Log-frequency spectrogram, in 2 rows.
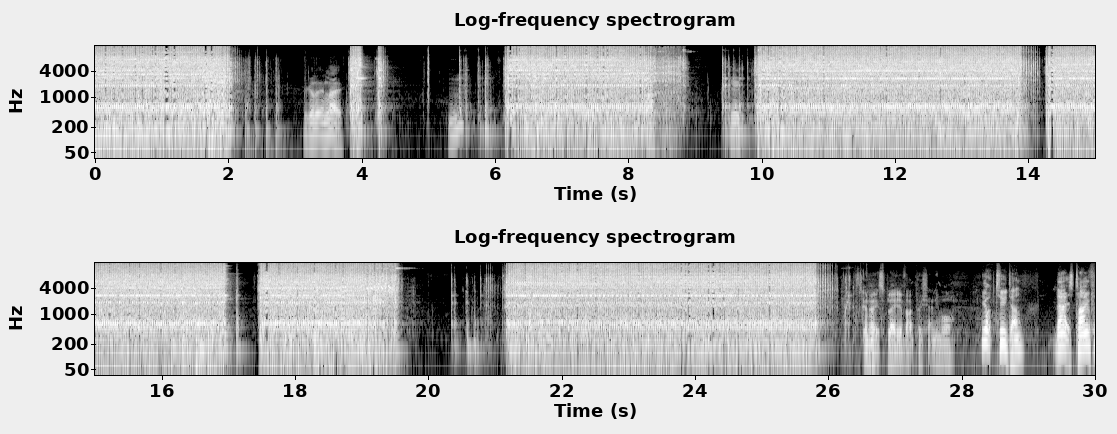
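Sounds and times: impact wrench hammering: 5.8 - 19.7, 20.6 - 26.3.

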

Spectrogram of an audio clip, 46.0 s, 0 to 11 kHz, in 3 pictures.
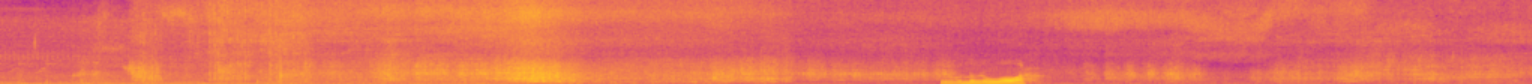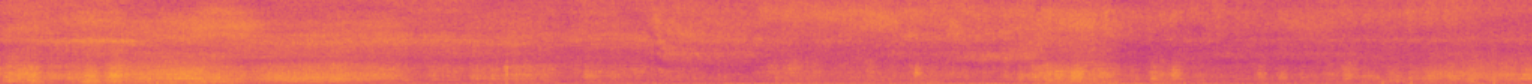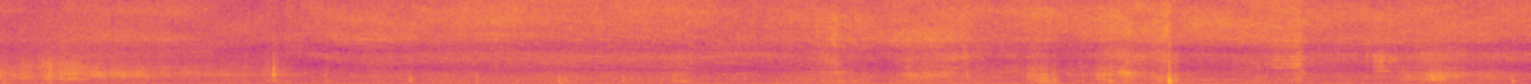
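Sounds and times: water spraying onto motorcycle: 0.0 - 45.9.

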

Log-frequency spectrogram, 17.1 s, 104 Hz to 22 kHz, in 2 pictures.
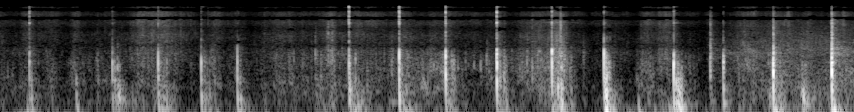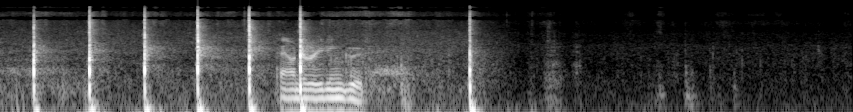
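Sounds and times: stakes hammered into dirt: 3.5 - 12.2, 13.2 - 13.5.

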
